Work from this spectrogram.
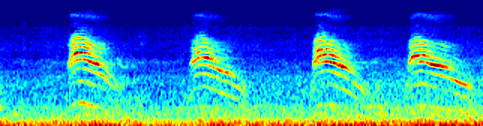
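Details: Kitten being given food, mewing four times at about one-second intervals: high, thin, downward-sliding meows with bright harmonics, steady low background hum.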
